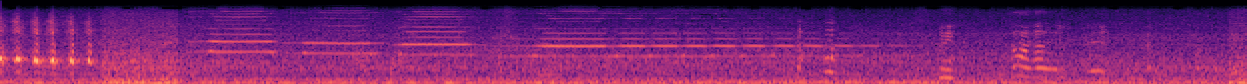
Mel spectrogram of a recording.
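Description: Car cabin road and engine noise, a steady low rumble. A quick run of pulses opens it, and between about one and four seconds in a series of held tones sounds, each a little lower than the last.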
